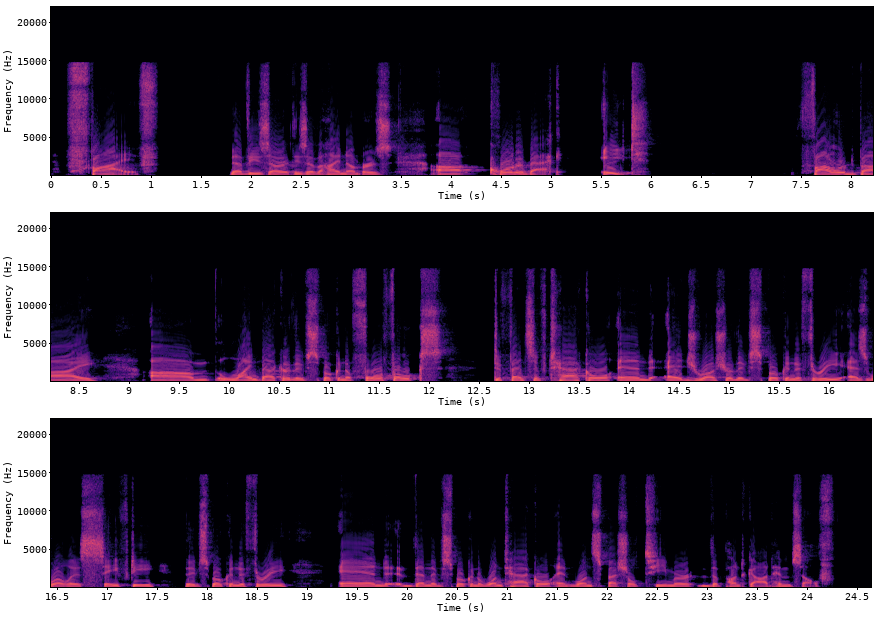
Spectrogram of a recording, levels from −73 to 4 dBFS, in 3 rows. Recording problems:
distortion; heavy; 8 dB below the speech
squashed, flat; somewhat

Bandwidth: 14.5 kHz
